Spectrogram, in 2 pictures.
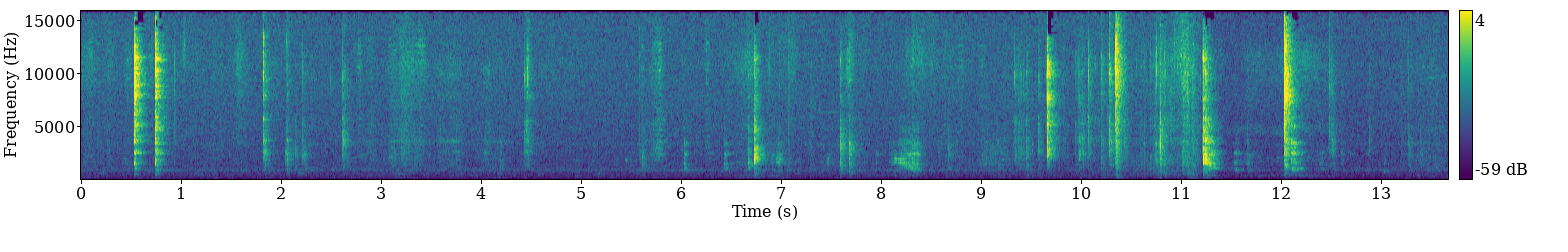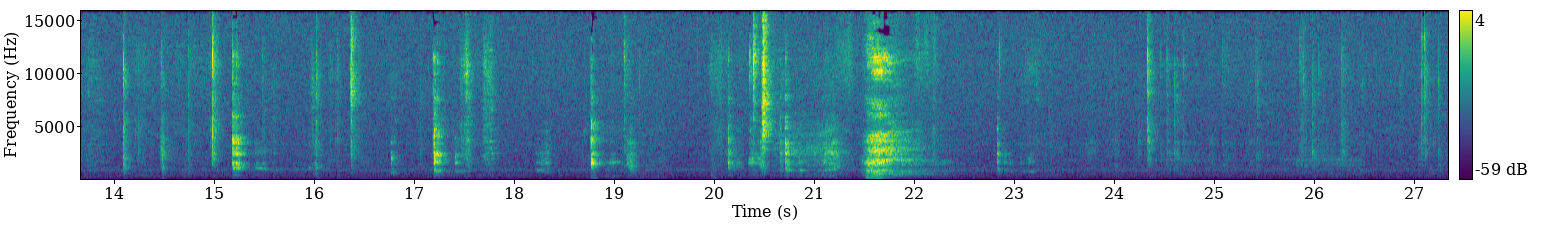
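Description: Irregular small metallic clicks and clinks of hand-wiring a metal light fitting: wire ends, terminal screws and a thin screwdriver knocking against the fixture's metal base. About three-quarters of the way through comes one longer, louder scrape.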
